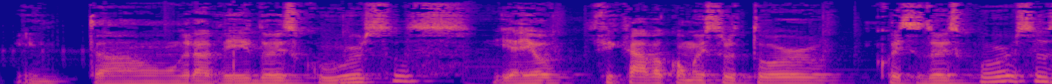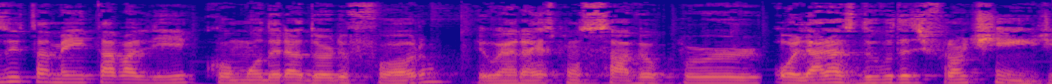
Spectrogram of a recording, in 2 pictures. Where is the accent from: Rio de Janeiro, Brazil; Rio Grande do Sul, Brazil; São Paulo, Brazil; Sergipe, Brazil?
São Paulo, Brazil; Mogi Guaçu; sou de Mogi Guaçu, interior de São Paulo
